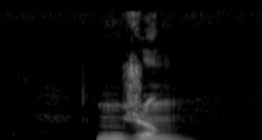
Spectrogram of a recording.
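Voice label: "nzhung", hard, San Lucas Quiaviní Zapotec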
